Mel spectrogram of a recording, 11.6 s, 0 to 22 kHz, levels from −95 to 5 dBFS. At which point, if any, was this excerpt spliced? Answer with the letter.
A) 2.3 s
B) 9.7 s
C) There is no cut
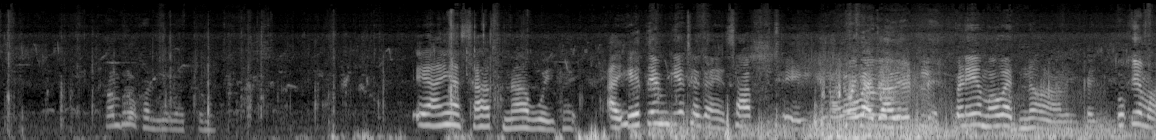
C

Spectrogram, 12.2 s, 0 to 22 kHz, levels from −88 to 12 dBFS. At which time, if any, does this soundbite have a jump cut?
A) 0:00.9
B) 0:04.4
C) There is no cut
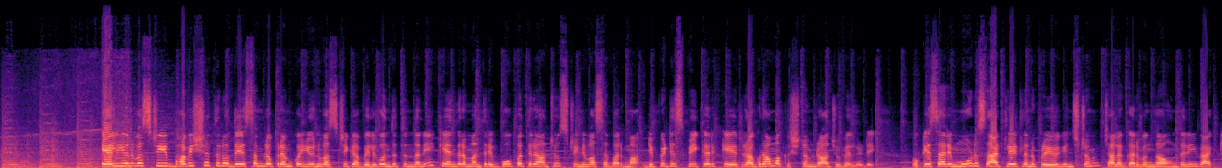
A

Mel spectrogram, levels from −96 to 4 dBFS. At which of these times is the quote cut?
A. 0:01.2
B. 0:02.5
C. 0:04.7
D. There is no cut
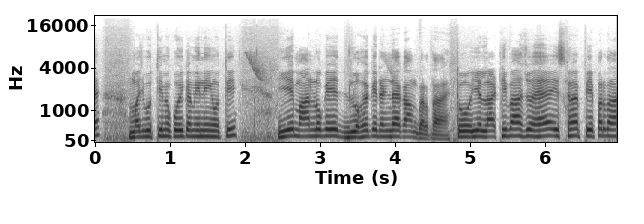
C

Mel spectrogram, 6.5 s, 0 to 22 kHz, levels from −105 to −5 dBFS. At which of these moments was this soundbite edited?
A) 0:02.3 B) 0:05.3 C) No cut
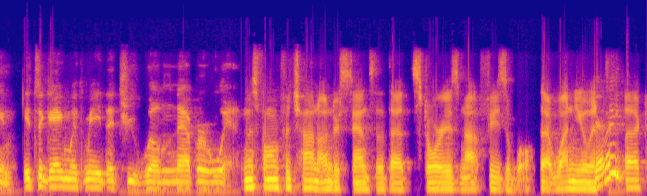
A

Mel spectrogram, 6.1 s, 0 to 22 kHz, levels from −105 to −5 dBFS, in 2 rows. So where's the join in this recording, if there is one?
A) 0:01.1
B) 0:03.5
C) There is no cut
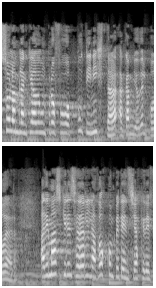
C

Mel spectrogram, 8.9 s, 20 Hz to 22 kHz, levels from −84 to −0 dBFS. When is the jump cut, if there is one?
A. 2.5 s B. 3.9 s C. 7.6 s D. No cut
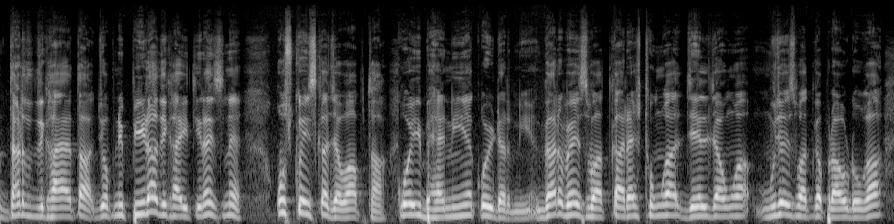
B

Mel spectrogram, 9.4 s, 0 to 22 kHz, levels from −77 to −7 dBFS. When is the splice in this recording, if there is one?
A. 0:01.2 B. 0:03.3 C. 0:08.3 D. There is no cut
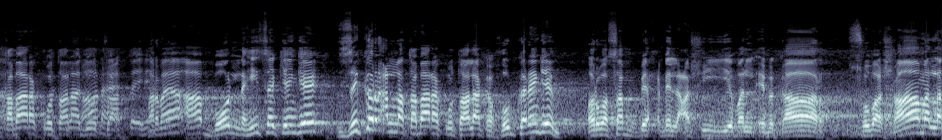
A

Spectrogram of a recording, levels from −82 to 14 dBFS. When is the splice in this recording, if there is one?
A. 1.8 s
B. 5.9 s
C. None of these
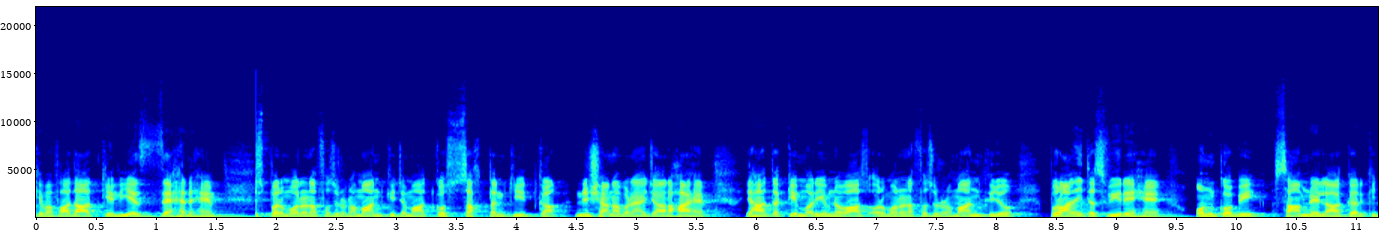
A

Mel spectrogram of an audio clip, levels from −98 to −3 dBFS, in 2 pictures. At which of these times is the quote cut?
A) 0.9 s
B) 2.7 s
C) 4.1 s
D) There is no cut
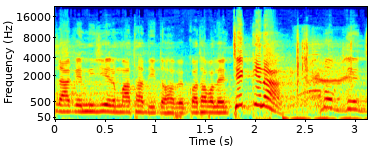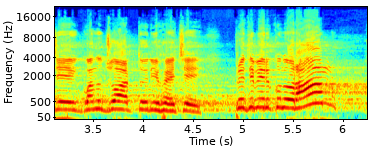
B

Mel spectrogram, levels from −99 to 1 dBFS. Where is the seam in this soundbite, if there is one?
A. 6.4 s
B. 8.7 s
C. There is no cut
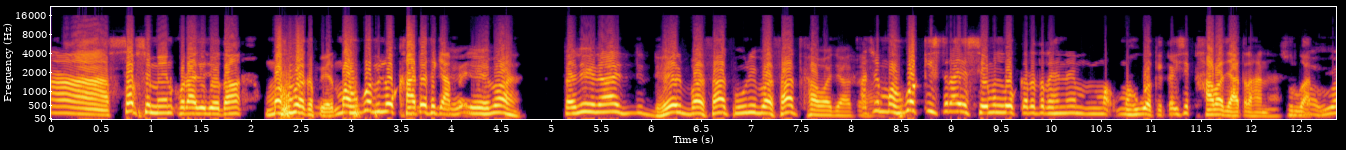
C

